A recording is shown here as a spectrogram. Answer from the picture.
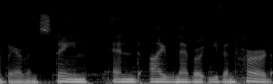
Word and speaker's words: Berenstain: anthropomorphic bears however many remember the name as berenstein and not baron stain i also find it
